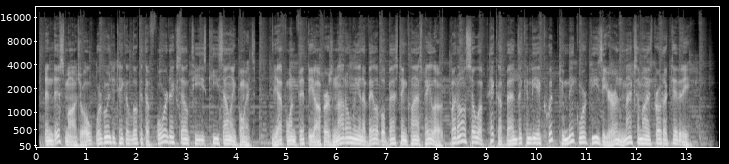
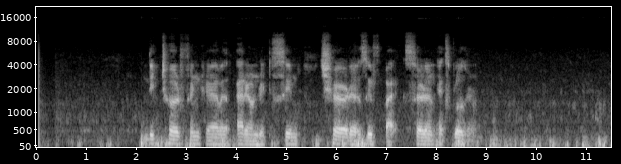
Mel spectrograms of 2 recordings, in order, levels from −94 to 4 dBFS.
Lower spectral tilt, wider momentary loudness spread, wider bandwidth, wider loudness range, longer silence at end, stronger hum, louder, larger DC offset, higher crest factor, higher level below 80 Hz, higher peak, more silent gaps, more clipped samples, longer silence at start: about the same, -6.5 dB/octave vs -6 dB/octave; second, 4 LU vs 19 LU; first, 17 kHz vs 9.4 kHz; second, 1 LU vs 6 LU; first, 0.3 s vs 0.1 s; neither; first, -11 LUFS vs -18 LUFS; neither; second, 10 dB vs 18 dB; first, -24 dBFS vs -36 dBFS; about the same, 0 dBFS vs -2 dBFS; neither; neither; about the same, 0.05 s vs 0.05 s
